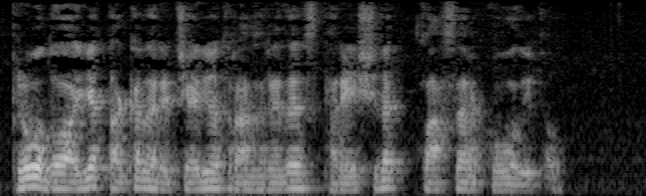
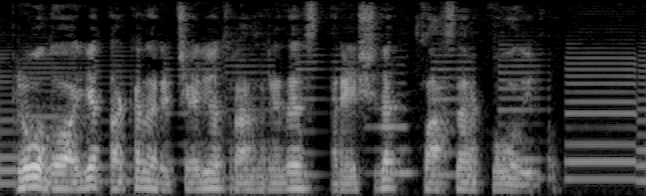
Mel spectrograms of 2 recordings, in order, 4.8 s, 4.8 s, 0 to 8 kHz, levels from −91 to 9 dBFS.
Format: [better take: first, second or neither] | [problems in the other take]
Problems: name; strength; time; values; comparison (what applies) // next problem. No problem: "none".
first | noise reduction (neural mask model RNNoise)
